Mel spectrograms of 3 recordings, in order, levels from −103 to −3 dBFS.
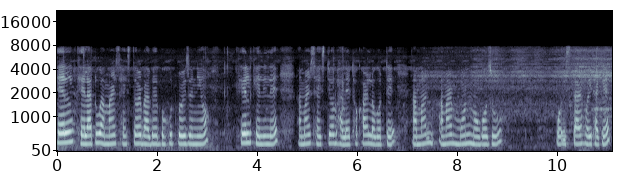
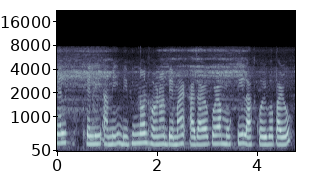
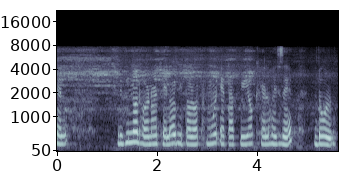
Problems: constant background noise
